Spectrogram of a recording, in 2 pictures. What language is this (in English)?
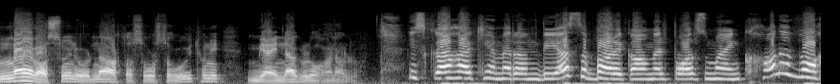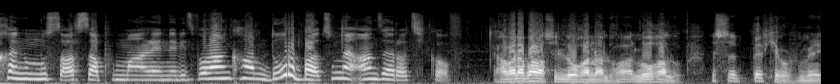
Romanian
